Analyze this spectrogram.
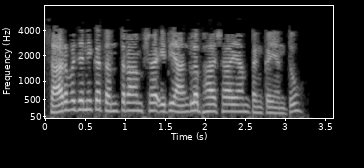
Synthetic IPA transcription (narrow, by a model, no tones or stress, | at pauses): saːɾʋɐd͡ʒɐnikɐt̪ɐnt̪ɾaːmʂɐit̪iaːŋɡlɐbʱaːʂaːjaːmʈɐŋkɐjɐnt̪u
